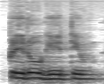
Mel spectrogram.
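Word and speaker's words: prerogative: तो यहां पे टी आई वी का उच्चारण करेंगे। इ का उच्चारण नहीं करेंगे। तो पूरी मीनिंग प्रीोगेटिव। प्रेरोगेटिव।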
